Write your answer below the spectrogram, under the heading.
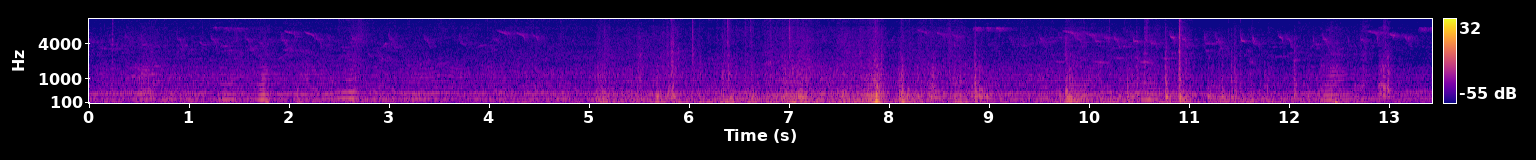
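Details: Busy honey bee colony in a horizontal oak-chest hive under trees, spring morning with workers carrying pollen; steady low buzz broken by many sharp clicks and knocks close by, faint birds chirping high above.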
